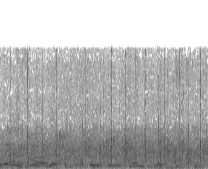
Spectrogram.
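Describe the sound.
A crowd claps steadily and loudly for several seconds in tribute to the late Seu Afonso, during talk about samba, a dense, continuous patter of many hands, with some voices calling out faintly beneath the applause.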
